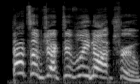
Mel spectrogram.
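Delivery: high, loud protest; defensive employee. Acted. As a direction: push back in a high phone voice. Employee defends herself to customer.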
